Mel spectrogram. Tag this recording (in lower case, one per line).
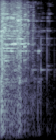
glass
shatter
